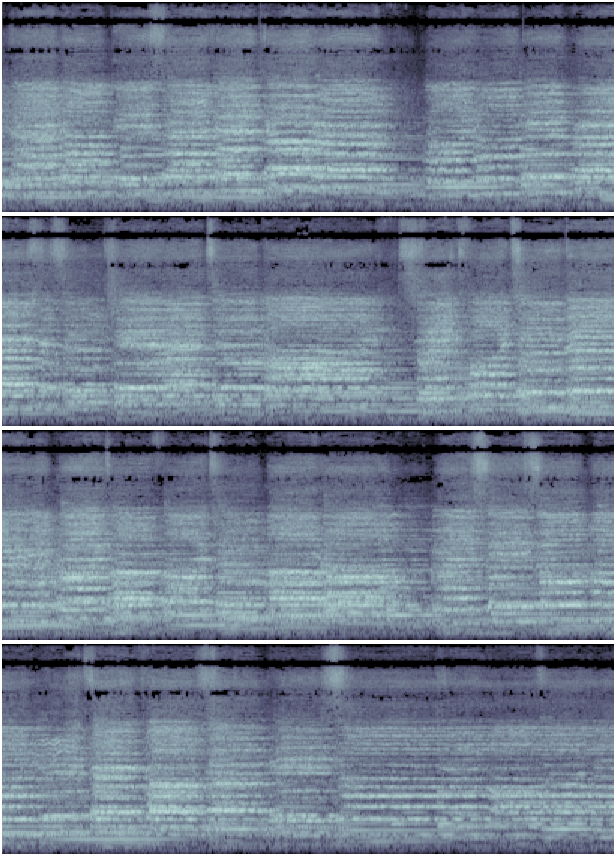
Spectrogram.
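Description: Mixed choir of men's and women's voices singing in harmony, with brief breaks between phrases.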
